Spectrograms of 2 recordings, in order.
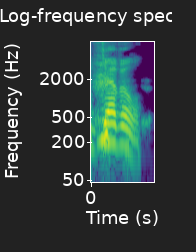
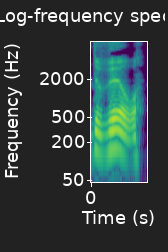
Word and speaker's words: DeVille: this car is called it's a devil pronounced DeVille it is a coop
